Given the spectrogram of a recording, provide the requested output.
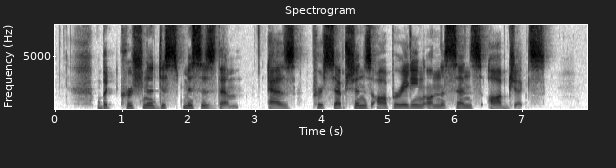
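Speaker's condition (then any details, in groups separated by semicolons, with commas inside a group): No condition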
